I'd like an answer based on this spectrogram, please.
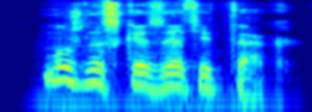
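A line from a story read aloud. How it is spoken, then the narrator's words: Dry remark. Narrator (Russian): сухо заметил Майк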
